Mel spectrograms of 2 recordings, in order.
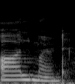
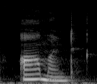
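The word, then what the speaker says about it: almond: Next word, ठीक है, इसे हम पढ़ते हैं आलमंड, आलमंड, लेकिन ये गलत प्रोनाउंसिएशन है। इसकी सही प्रोनाउंसिएशन है आमंड, आमंड, आमंड। इसमें एल साइलेंट है, एल की आवाज़ नहीं निकालनी।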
